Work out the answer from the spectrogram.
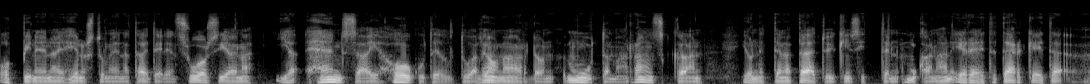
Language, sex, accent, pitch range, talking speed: Finnish, male, native, 75-90 Hz, 105 wpm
